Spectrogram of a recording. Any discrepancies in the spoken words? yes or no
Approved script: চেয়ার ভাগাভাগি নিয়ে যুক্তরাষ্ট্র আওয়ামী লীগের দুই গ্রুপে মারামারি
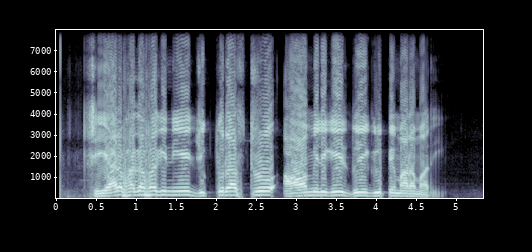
no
